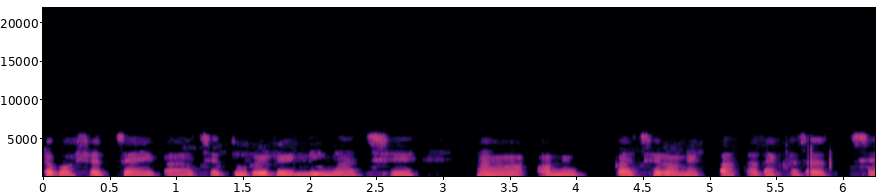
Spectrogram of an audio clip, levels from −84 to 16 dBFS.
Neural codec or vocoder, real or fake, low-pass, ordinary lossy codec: none; real; 5.4 kHz; none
